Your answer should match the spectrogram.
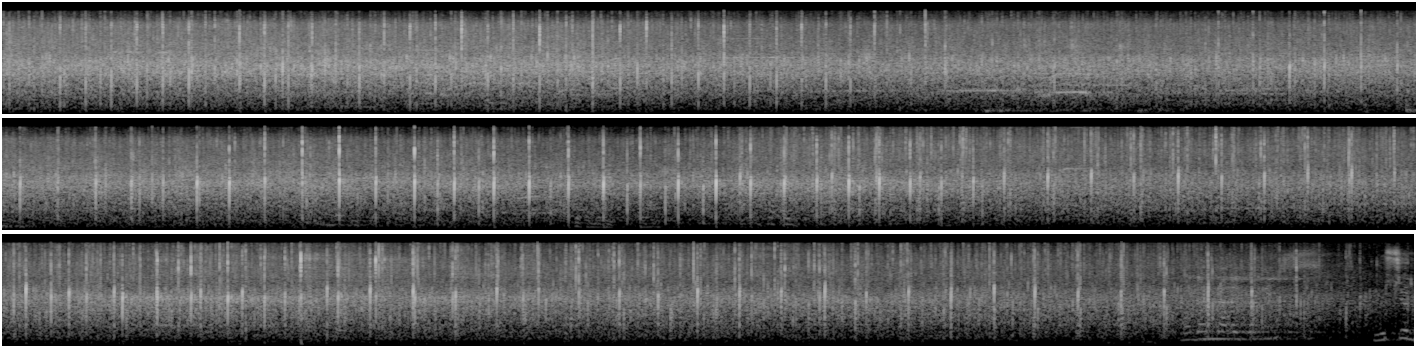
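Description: Large audience applauding at length, a dense wash of clapping that slowly thins, with separate claps standing out more in the second half.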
